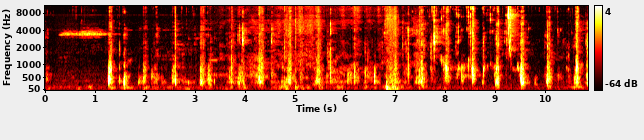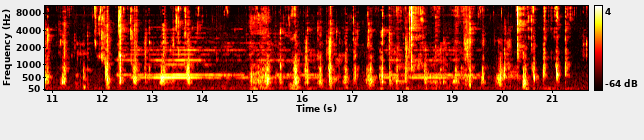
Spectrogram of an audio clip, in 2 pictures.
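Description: Close-miked chewing and crunching, with many sharp wet mouth clicks, from someone eating rice, smoked pork and fresh chillies by hand. A faint held tone sounds in the background twice, about halfway through and near the end.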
